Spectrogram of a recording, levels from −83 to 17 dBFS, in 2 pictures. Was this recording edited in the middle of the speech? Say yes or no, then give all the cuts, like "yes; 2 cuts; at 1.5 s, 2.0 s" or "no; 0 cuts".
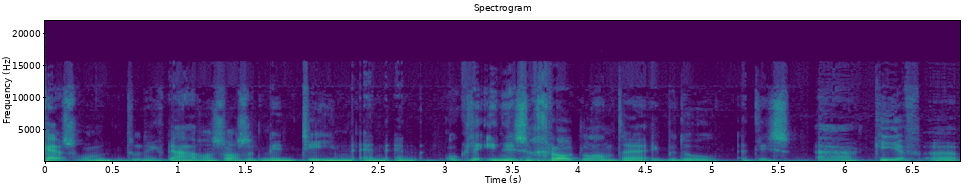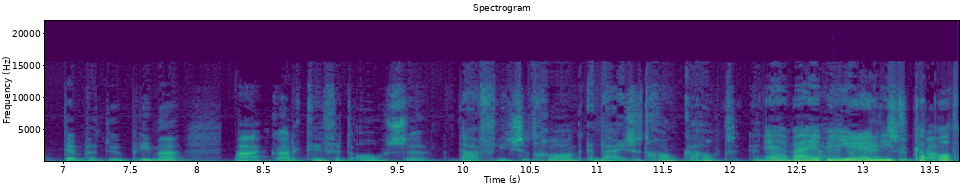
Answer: yes; 3 cuts; at 5.7 s, 8.2 s, 9.9 s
